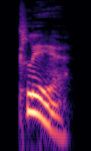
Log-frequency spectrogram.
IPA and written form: klɪə (clear)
